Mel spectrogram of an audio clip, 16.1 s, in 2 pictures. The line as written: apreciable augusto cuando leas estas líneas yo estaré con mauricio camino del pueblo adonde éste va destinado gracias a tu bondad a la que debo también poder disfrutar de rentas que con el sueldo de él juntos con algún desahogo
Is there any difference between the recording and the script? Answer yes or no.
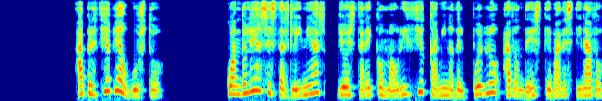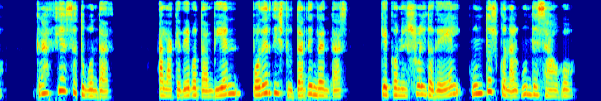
no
